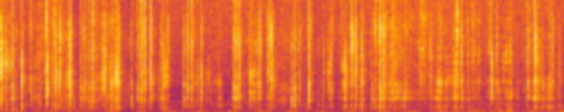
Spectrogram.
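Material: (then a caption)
Plastic. Long nails tap on a small clear plastic cup full of peach chunks in syrup, giving a steady run of quick, bright plastic clicks. The taps come densely with a crinkly edge and die away almost instantly.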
